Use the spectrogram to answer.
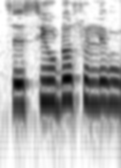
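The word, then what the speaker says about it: pseudocoelom: सडोसिलोम ये भी साइलेंट है।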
